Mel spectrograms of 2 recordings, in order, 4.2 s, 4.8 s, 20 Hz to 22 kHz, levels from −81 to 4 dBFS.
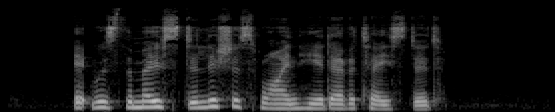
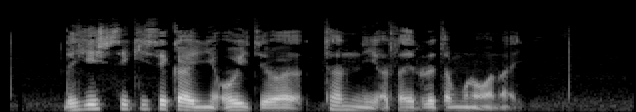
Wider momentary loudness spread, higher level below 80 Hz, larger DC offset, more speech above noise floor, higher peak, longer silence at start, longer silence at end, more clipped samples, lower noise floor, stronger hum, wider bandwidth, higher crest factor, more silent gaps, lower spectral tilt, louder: about the same, 9 LU vs 9 LU; second, -80 dBFS vs -66 dBFS; neither; first, 43 dB vs 34 dB; second, -12 dBFS vs -6 dBFS; about the same, 0.55 s vs 0.5 s; about the same, 0.85 s vs 0.9 s; neither; first, -71 dBFS vs -55 dBFS; neither; first, 16 kHz vs 10 kHz; about the same, 18 dB vs 18 dB; neither; about the same, -4.5 dB/octave vs -5 dB/octave; second, -29 LUFS vs -22 LUFS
